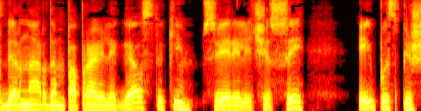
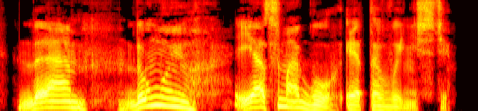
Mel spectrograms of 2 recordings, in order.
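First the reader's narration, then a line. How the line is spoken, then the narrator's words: Heavy-sighing conclusion. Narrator (Russian): тяжко вздохнув, заключает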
